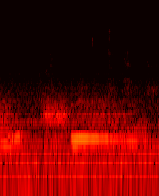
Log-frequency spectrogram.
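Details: Teaching-lecture example of wheezes: high-pitched, continuous sounds, as heard in asthma and COPD.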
